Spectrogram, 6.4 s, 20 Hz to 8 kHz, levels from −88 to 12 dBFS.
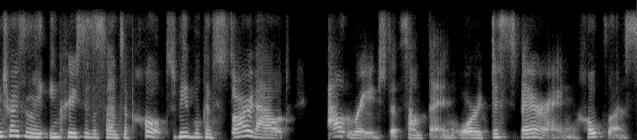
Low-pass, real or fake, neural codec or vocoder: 7.2 kHz; fake; codec, 16 kHz, 2 kbps, FreqCodec, smaller model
